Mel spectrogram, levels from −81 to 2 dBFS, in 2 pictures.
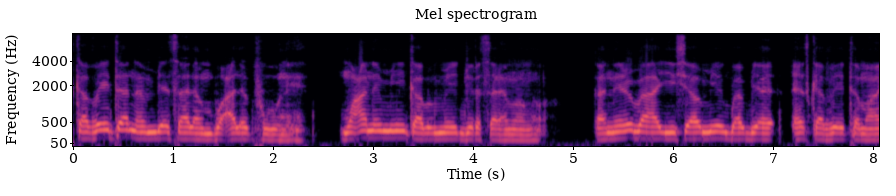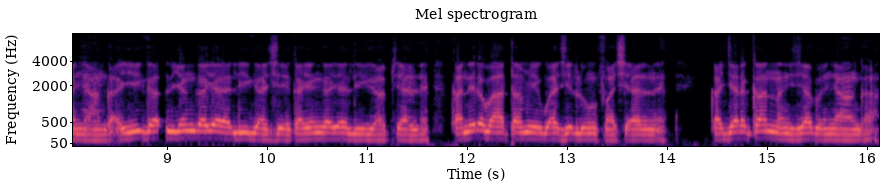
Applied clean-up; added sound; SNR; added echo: neural mask model Resemble Enhance denoiser.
